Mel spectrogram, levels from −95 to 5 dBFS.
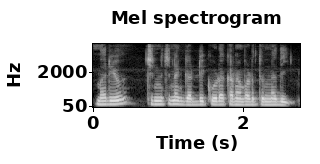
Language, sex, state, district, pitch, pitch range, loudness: Telugu, male, Telangana, Mahabubabad, 145 Hz, 140-160 Hz, -15 LUFS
